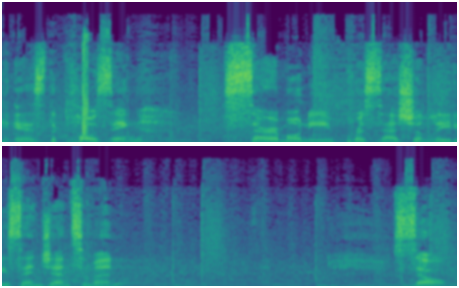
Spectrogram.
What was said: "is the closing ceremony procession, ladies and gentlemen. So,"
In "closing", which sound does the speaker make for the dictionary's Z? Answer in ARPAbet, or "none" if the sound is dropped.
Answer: Z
